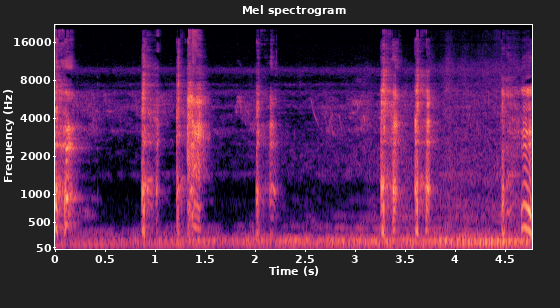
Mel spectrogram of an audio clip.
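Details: During the COVID-19 pandemic, a child gives a series of short, deliberate coughs, copying and learning a coughing action, over a steady low hum.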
